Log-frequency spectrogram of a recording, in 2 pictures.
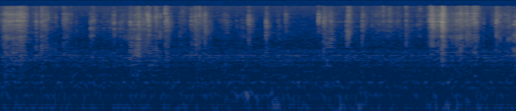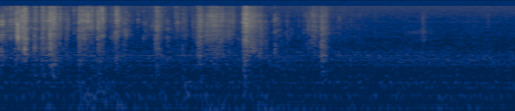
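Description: Foil trading-card pack wrappers being torn open and crinkled by hand: faint crisp rustles and crackles, with the busiest burst about halfway through and a last one a couple of seconds later.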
